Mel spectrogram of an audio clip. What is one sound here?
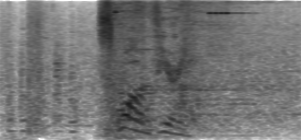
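A magical burst whooshes and shimmers.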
